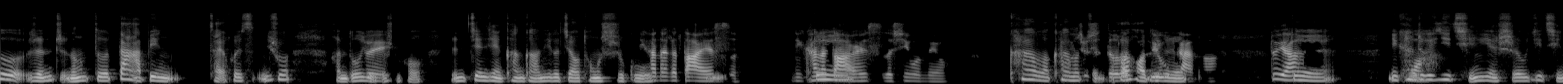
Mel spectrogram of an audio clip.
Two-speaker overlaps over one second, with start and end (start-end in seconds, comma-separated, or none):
10.6-11.9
